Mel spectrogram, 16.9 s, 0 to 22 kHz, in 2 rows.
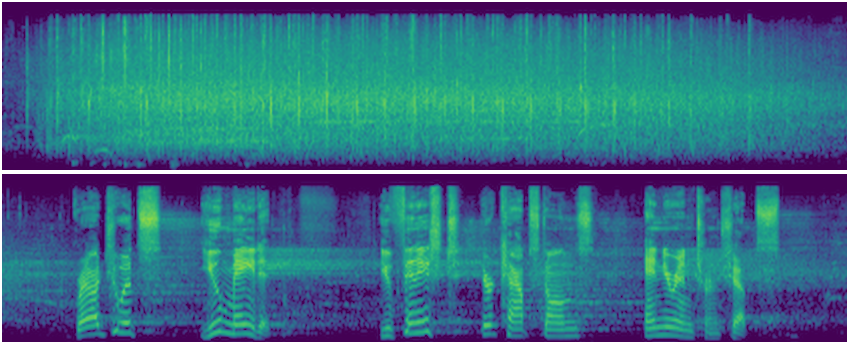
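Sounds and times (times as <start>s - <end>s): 
audience of friends and family applauding at a graduation ceremony: 0.0s - 8.7s
speech: 9.2s - 11.3s, 12.2s - 16.3s.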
